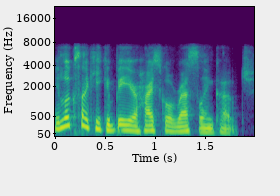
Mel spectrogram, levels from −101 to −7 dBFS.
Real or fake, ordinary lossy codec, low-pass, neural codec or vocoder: fake; Opus, 32 kbps; 7.2 kHz; vocoder, 22.05 kHz, 80 mel bands, WaveNeXt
